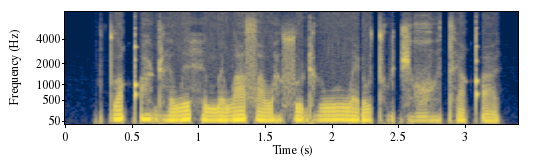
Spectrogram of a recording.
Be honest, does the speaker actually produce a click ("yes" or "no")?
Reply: no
